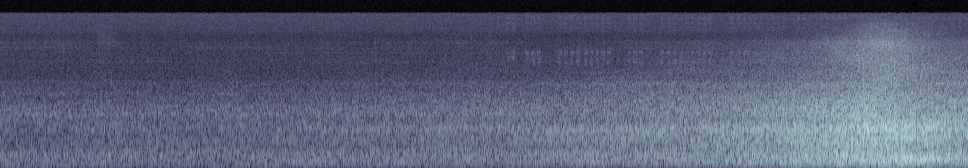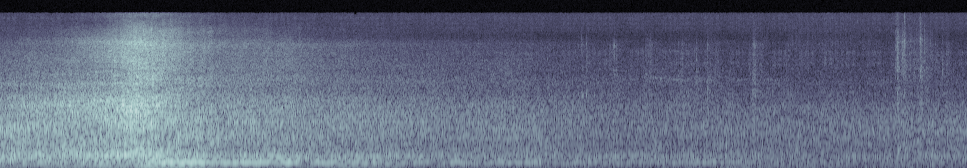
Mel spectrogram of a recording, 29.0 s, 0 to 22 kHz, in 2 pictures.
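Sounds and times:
low engine hum: 0.0s - 29.0s
traffic: 0.0s - 29.0s
car passing: 9.9s - 29.0s.

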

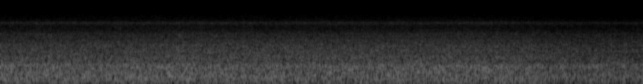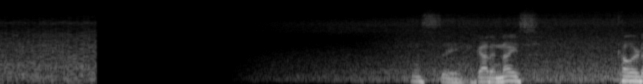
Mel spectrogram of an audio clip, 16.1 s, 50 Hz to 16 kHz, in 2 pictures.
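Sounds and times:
stream flowing over rocks: 0.0s - 9.2s.

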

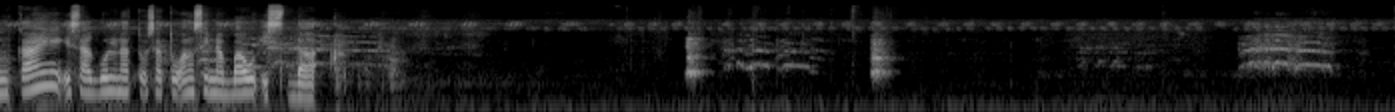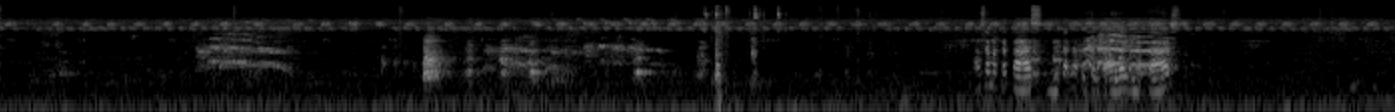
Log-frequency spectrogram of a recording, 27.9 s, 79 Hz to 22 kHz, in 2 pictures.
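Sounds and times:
roosters crowing: 2.0s - 4.4s, 6.8s - 8.8s, 10.8s - 13.7s, 15.8s - 17.1s, 18.2s - 21.1s, 24.7s - 25.7s.

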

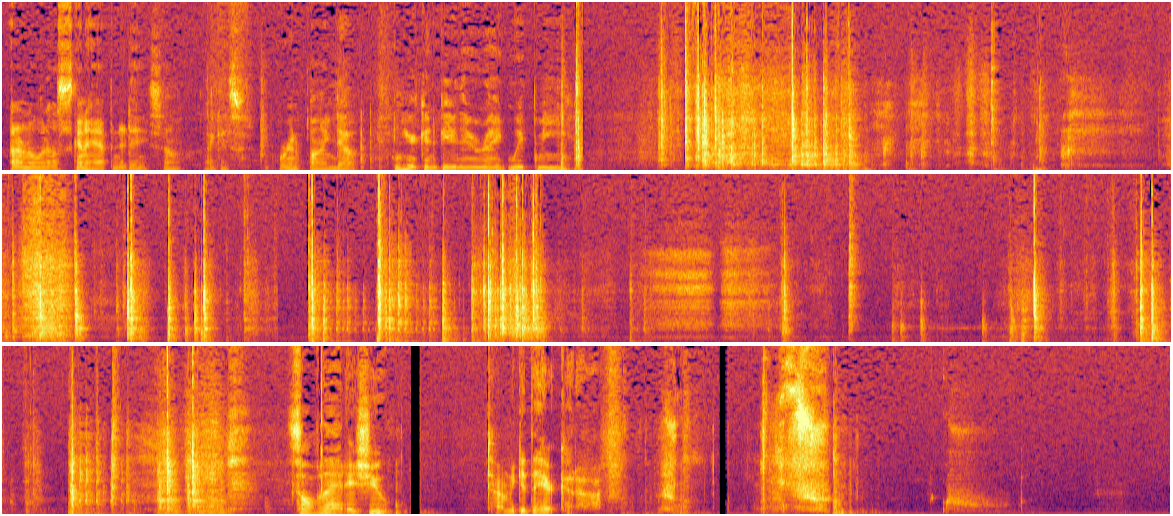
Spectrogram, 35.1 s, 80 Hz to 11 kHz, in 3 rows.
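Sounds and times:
rubbing and rustling: 6.3s - 10.5s, 11.6s - 12.6s
plastic tray pieces knocking: 14.7s - 17.2s.

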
